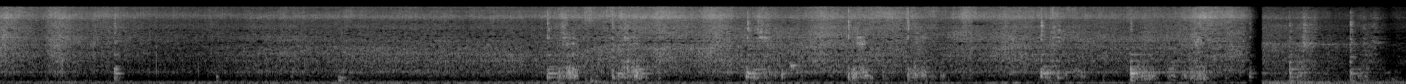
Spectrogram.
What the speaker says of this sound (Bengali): মশলা বাটা দিয়ে একটুখানি কষিয়ে নিলাম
